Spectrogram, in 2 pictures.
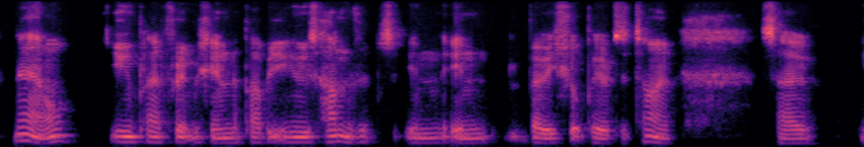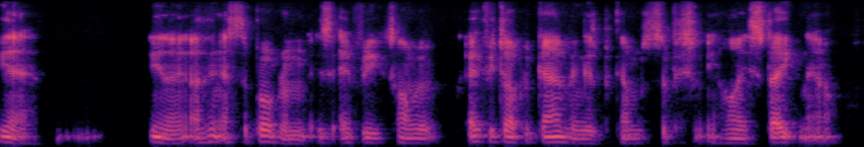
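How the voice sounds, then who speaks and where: A man's voice: low voice, a little mellow. A middle-aged man from Essex with an Essex accent, chatting casually on a live stream and answering comments in a rambling, self-deprecating way. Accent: Essex English. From Essex, England. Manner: rambling, self-deprecating, frequent ums and restarts.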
